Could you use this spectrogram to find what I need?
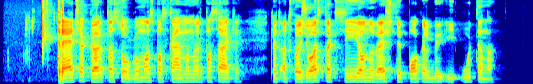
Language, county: Lithuanian, Šiauliai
